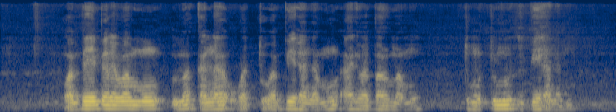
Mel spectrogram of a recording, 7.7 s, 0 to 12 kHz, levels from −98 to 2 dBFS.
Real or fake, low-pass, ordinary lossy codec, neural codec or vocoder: fake; 10.8 kHz; AAC, 64 kbps; codec, 44.1 kHz, 7.8 kbps, Pupu-Codec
